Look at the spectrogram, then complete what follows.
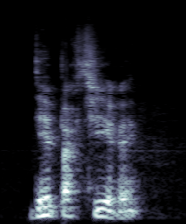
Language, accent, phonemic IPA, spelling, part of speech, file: French, Canada, /de.paʁ.ti.ʁɛ/, départirait, verb, LL-Q150 (fra)-départirait.wav
- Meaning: third-person singular conditional of départir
